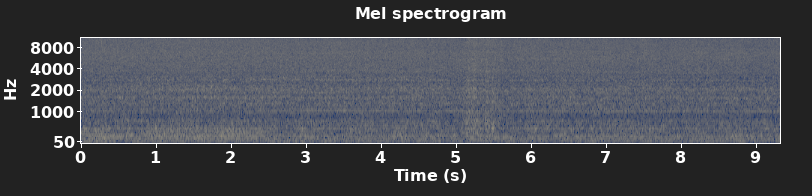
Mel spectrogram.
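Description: Running sound inside the passenger cabin of a Kintetsu 5800 series electric train at speed: a steady rumble of wheels on rail with a faint steady hum. A brief knock comes about five seconds in.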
